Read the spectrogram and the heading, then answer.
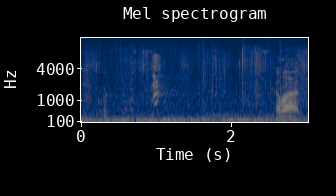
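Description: A dog barks a couple of times, a short yelp early on and a louder, tonal bark near the end, over a steady low rumble of background noise.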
